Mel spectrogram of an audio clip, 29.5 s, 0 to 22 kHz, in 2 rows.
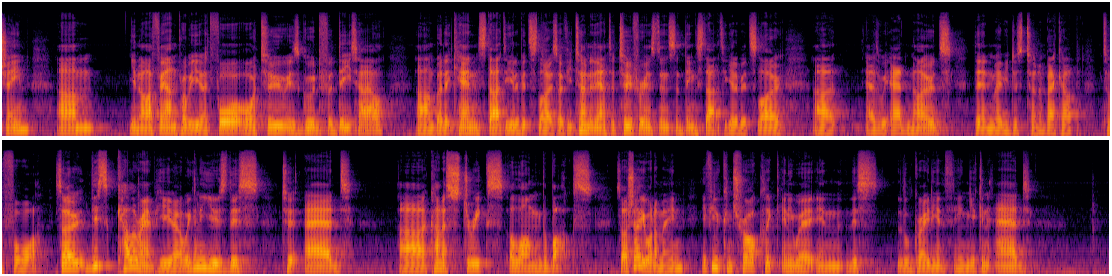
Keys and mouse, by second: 15.5 middle click, 16.3 middle click, 16.6 ctrl+middle click, 16.8 ctrl+middle click, 17.5 middle click, 25.6 ctrl+click.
